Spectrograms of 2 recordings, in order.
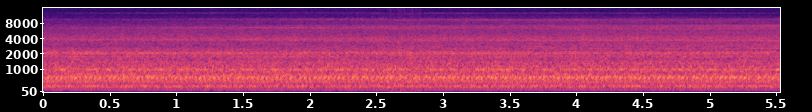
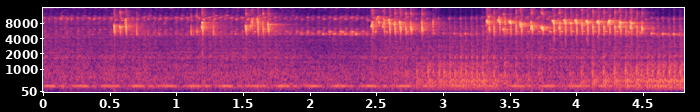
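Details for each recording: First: Milling cut for a DRO bracket, hand-cranked feed: steady even cutting tone holding one pitch, no rattle or chatter, over a rigidly supported section; chatter returns on unsupported sections. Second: Countersinking a hole for DRO scale bracket screws on a Precision Matthews PM-1228 lathe setup, after a centering mistake: shrill, stuttering squeals in bursts that grow longer and louder; the countersink is chattering in an off-centre hole.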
